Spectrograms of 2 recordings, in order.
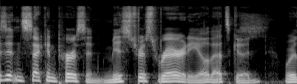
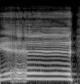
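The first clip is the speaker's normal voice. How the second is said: much higher, squeaky mock voice; mock inner voice; 10 semitones higher than usual. Retelling his own thought in a squeaky high voice. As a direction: pitch it way up like a silly inner voice. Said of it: "And I was just like".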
